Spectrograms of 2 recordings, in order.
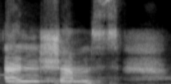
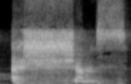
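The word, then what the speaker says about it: الشمس: So if you want to say the sun, it's written as al-shams, but it's pronounced ash-shams. So you just drop the L and you emphasize the sheen.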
